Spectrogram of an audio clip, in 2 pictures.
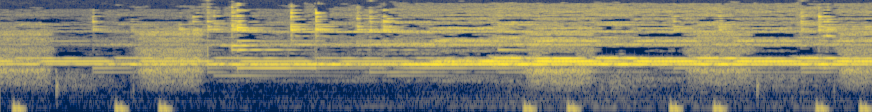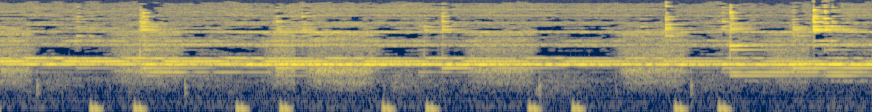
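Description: A heartbeat sound effect, paired lub-dub thumps repeating a little faster than one a second, over sustained high chiming tones of a soundtrack.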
